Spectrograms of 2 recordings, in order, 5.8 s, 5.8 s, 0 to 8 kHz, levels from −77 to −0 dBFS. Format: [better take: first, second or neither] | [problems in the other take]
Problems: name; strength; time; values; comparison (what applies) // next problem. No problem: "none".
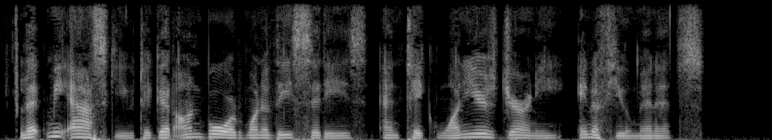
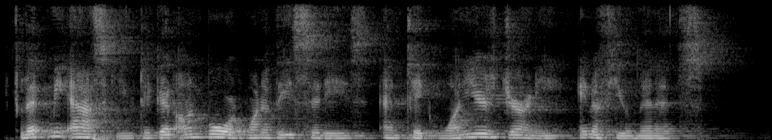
first | room echo; dies away in 1.1 s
